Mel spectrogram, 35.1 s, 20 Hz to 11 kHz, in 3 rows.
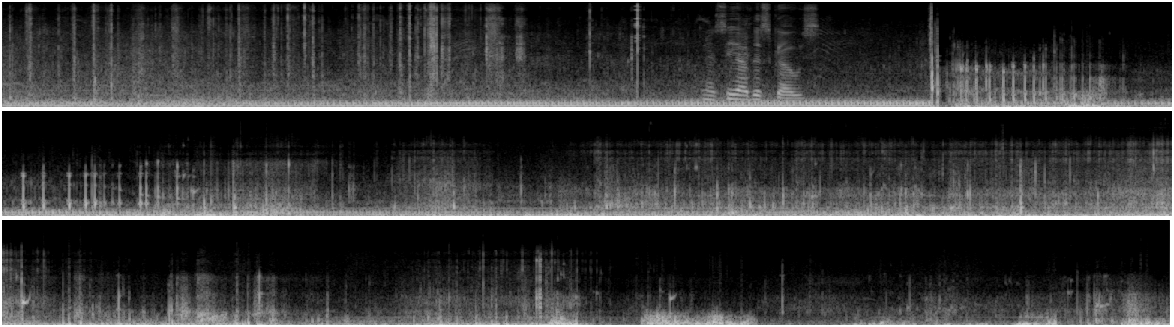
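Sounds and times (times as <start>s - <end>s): steady low drone: 0.0s - 35.0s
water splashing and sloshing: 0.0s - 35.0s
wind buffeting: 23.7s - 31.2s.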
